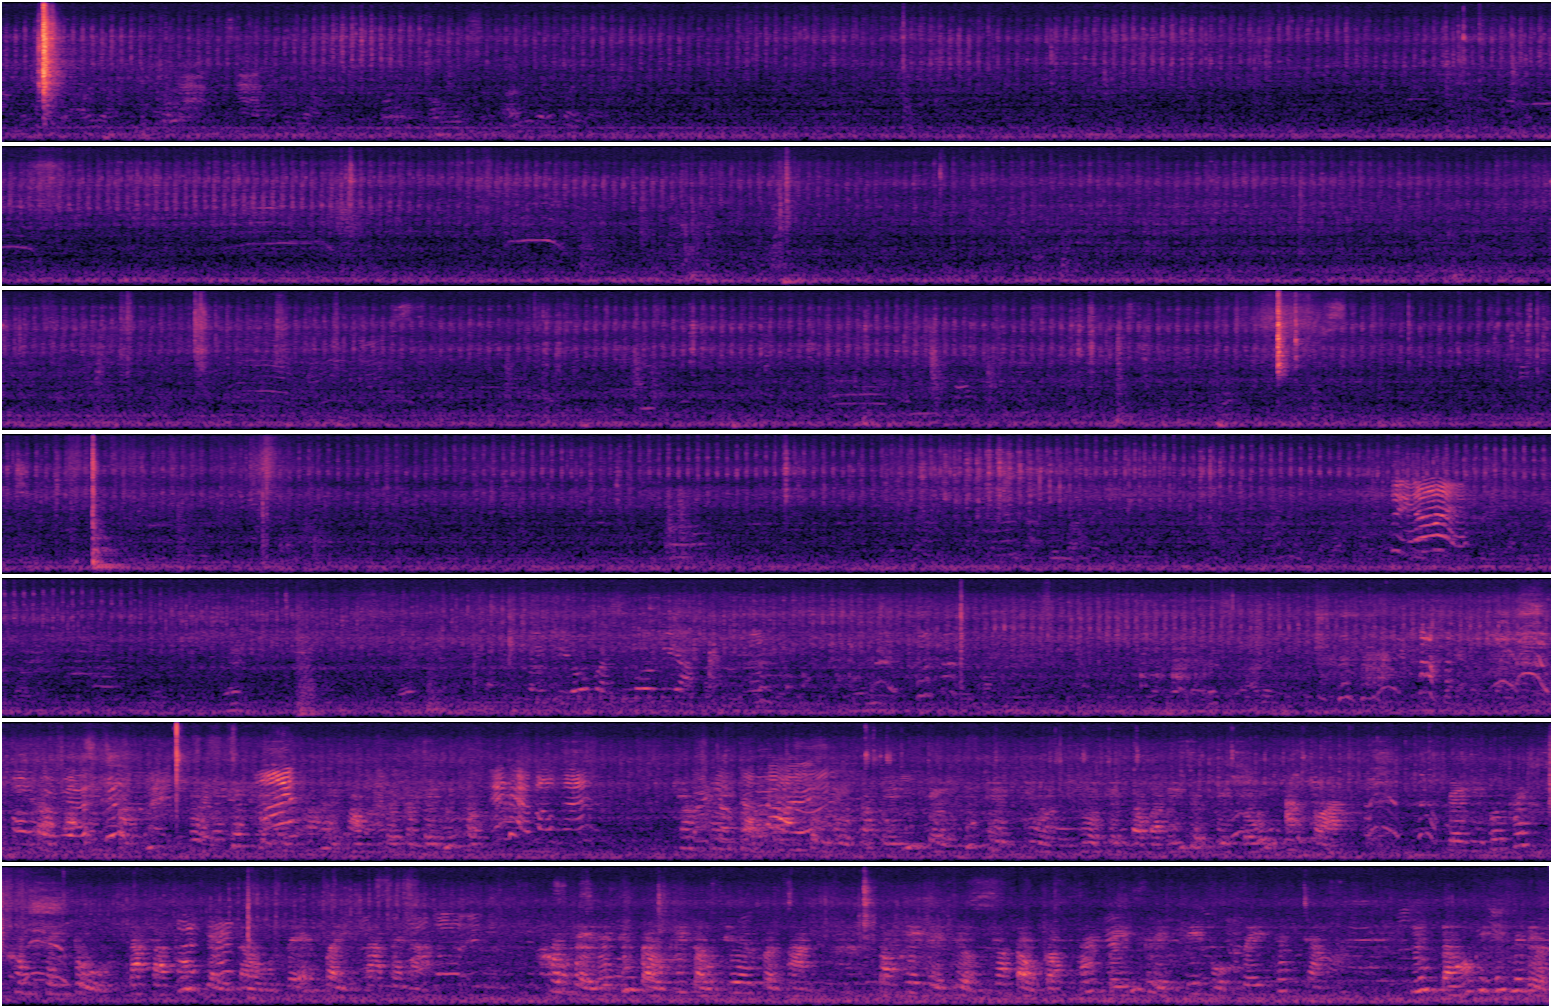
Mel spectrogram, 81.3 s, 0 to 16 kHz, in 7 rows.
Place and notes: Máy Chai, Ngô Quyền, Hải Phòng, Vietnam - Départ Ferry Hai Phong Mai 1999
Dans la foule
Mic Sony stéréo + Minidisc Walkman
13 May 1999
